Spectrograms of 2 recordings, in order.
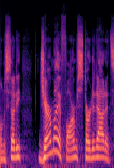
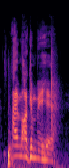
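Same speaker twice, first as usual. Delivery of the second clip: put-on coach voice with Cajun accent. Imitating a player leaving the team, in an Ed Orgeron voice. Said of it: "I don't know what kind of voice I'm".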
